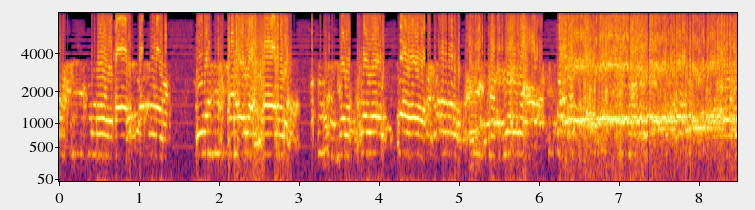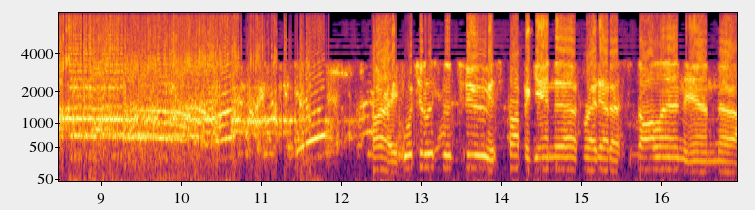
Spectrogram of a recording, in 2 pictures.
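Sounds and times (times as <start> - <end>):
crowd yelling and chanting indoors: 0.0 - 13.3
speech: 12.8 - 16.9.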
